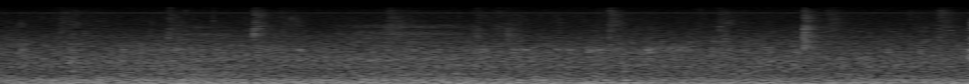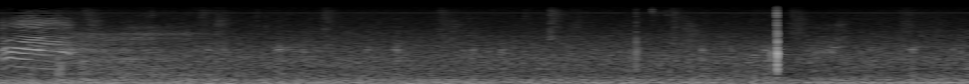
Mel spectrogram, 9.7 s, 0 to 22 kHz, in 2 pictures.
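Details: A displaying common goldeneye on 21 February 2021 gives a single short, harsh, nasal courtship call against steady low wind or water rumble, with a sharp click near the end.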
